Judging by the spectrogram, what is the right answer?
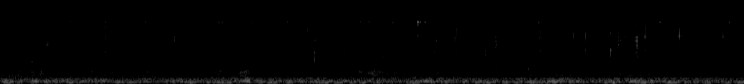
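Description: Small dog eating chewed-up hot dog from a hand: faint, quick wet clicks of chewing and licking, over a low steady rumble.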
